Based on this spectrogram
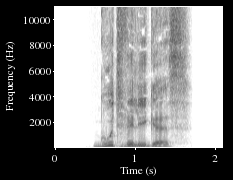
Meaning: strong/mixed nominative/accusative neuter singular of gutwillig
- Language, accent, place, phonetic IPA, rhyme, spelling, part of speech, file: German, Germany, Berlin, [ˈɡuːtˌvɪlɪɡəs], -uːtvɪlɪɡəs, gutwilliges, adjective, De-gutwilliges.ogg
